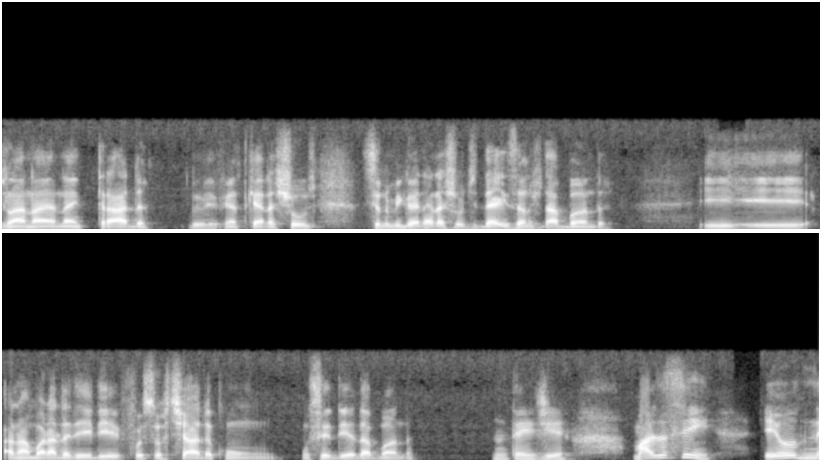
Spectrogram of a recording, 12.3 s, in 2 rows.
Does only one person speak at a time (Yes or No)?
Yes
